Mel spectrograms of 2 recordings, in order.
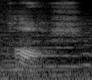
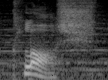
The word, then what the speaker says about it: cloches: Alright, this is according to Merriam-Webster. Closh. You said it right. Closh.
